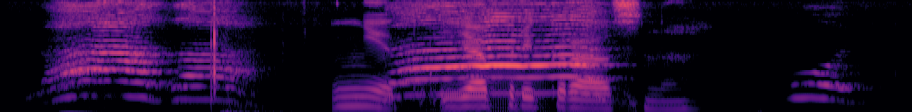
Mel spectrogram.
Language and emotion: Russian, neutral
